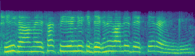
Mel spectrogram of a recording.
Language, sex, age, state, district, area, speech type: Hindi, female, 30-45, Uttar Pradesh, Azamgarh, rural, conversation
